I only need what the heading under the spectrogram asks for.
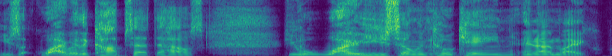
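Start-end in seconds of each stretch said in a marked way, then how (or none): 0.3-3.9 put-on screaming, pitched up, sharp and accusing. Retelling a phone call where the dad was screaming: imitating dad screaming. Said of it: "screaming at me".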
